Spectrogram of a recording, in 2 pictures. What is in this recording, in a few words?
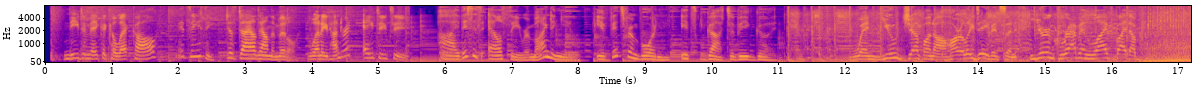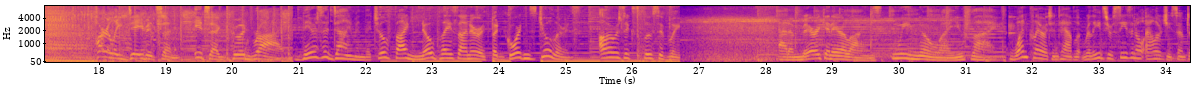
voice commercial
